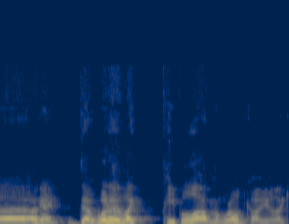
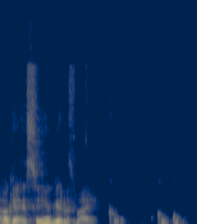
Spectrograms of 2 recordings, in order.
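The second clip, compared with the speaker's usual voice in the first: normal talking voice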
